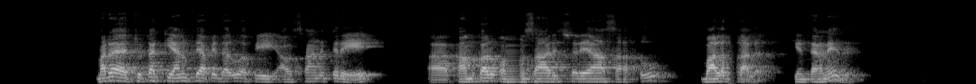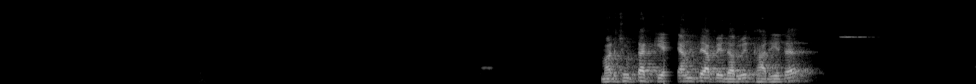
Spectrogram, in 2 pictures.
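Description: A man lectures calmly through a microphone, with pauses.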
